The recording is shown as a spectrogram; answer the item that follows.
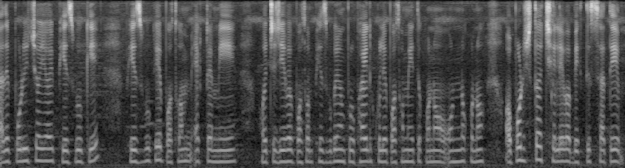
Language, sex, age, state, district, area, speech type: Bengali, female, 30-45, West Bengal, Jhargram, rural, spontaneous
